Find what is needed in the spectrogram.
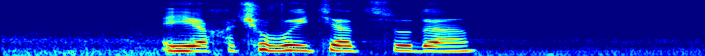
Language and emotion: Russian, angry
